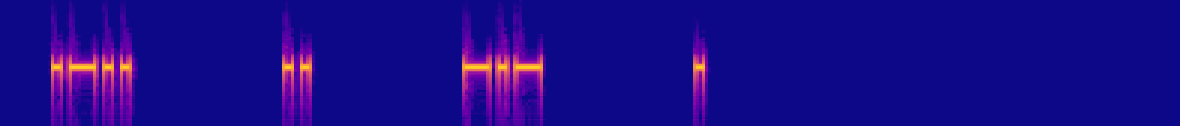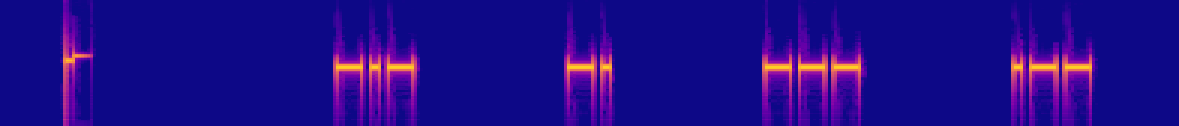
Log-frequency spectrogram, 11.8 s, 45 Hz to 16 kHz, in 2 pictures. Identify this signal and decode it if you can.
Morse code, heard as a keyed tone, about 28 wpm, spaced as for 10 wpm, 700 Hz. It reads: LIKE KNOW
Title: 6x Character Spacing - Top 200 Words - 28wpm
